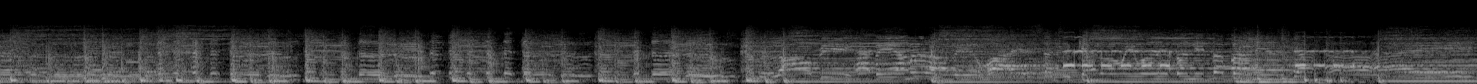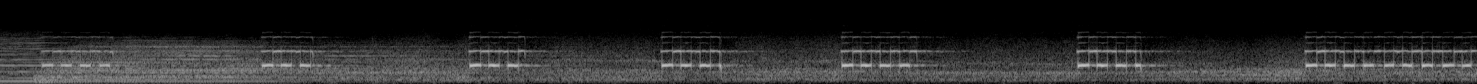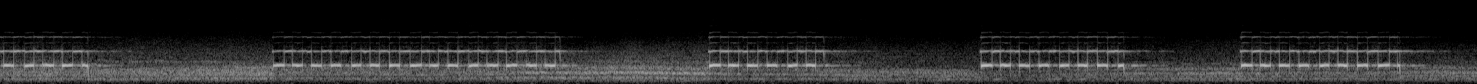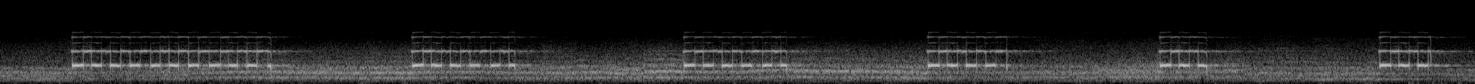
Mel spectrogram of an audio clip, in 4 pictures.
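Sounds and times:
buzzy electronic beeping: 0:13.0 - 0:20.8
low wavering drone: 0:13.8 - 0:21.4.

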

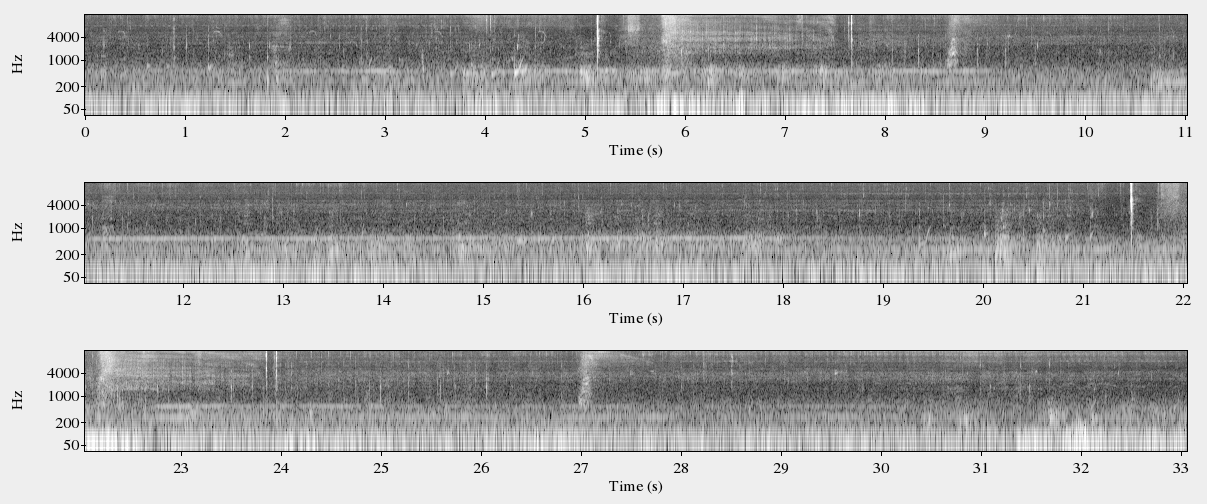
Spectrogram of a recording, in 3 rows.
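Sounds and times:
reel clicks: 0:00.0 - 0:14.5, 0:21.4 - 0:32.6
fishing reel whirring: 0:00.0 - 0:20.1, 0:21.4 - 0:31.7
wind rumble on microphone: 0:00.0 - 0:33.0.

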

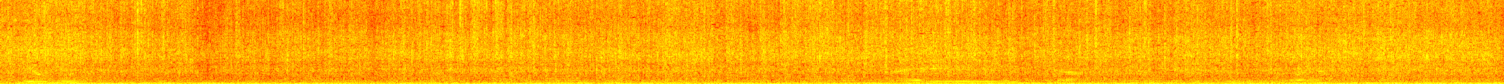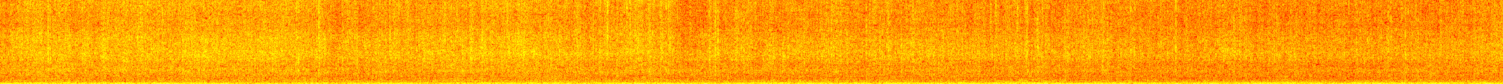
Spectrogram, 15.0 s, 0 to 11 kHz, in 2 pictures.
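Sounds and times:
car tyres on wet road: 0:00.0 - 0:15.0
rain hissing on windshield: 0:00.0 - 0:15.0.

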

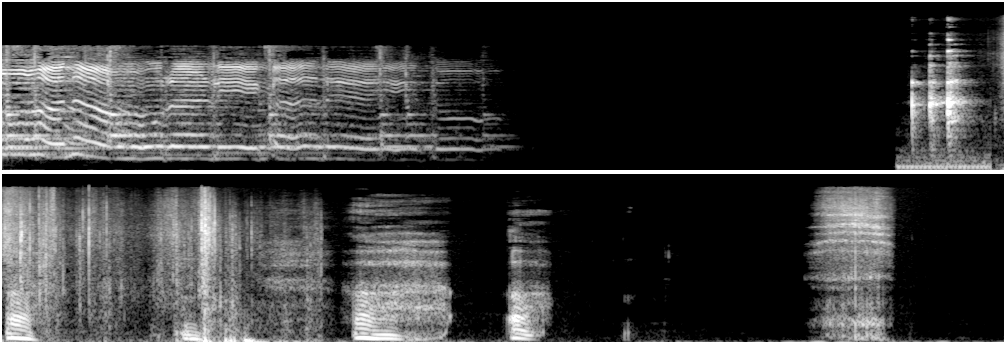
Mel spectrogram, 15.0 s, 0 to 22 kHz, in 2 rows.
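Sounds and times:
newspaper rustling: 0:07.1 - 0:10.1
man sighing and grunting: 0:08.8 - 0:12.5
slurping sip of tea: 0:13.6 - 0:14.3.

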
